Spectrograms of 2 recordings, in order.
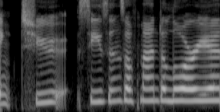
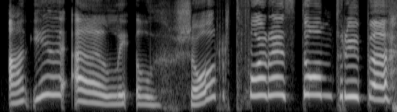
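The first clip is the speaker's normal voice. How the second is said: high-pitched mock Scottish; hammed-up Scottish voice; Scottish accent; 7 semitones higher than usual. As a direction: quote it in a struggling Scots accent. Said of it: "my best attempt at a Scottish accent".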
